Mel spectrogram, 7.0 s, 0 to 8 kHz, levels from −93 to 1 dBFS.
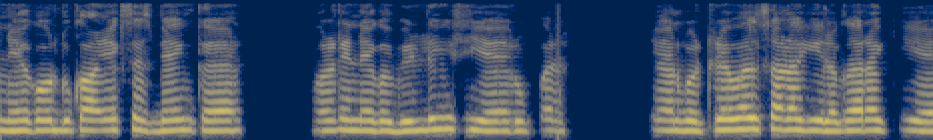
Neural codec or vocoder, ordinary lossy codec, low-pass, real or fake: vocoder, 22.05 kHz, 80 mel bands, Vocos; none; 7.2 kHz; fake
